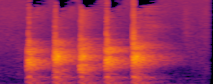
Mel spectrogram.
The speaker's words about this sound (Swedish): Då kom han tillbaka och knackade på igen på den här stora porten.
